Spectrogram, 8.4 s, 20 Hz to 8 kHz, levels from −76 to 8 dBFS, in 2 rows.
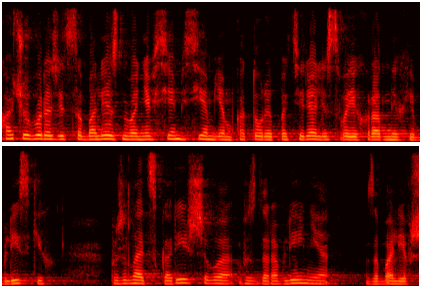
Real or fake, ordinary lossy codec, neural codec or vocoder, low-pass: real; none; none; none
